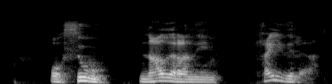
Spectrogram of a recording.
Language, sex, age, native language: Icelandic, male, 40-49, Icelandic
